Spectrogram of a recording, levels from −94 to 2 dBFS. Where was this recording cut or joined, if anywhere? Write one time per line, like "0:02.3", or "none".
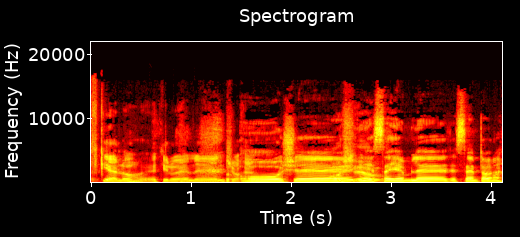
0:01.3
